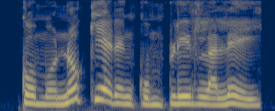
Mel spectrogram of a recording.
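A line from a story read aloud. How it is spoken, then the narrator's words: Jaguar growling. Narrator (Spanish): gruñó el jaguar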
